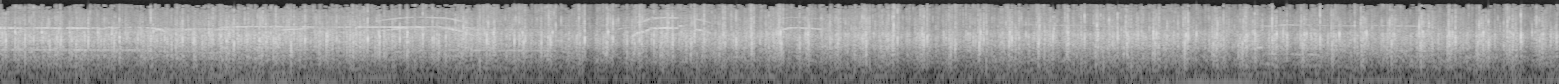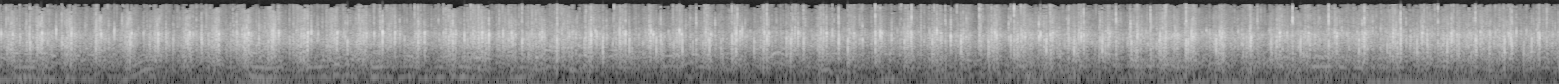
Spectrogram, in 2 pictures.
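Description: A crowd applauding steadily, many hands clapping. A few shrill high calls ring out over the clapping in the first several seconds.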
